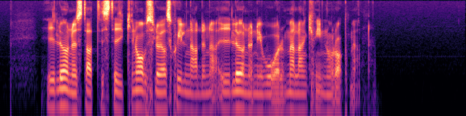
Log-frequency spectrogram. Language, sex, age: Swedish, male, 31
